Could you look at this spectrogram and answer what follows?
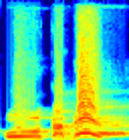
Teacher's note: O dei ali é a sílaba mais forte.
